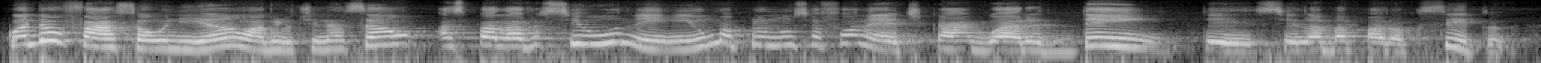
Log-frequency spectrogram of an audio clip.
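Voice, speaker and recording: A woman teacher with a Brazilian Portuguese accent gives a recorded grammar lecture, slowly stretching out example words to stress their syllables. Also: high-pitched, animated, a bit bright. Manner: thinks aloud with small slips and corrections.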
